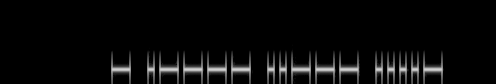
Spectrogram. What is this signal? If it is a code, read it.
Morse code, heard as a keyed tone, about 20 wpm, 700 Hz. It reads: T124
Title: Numbers - Contest Style - 4-Digit 20wpm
